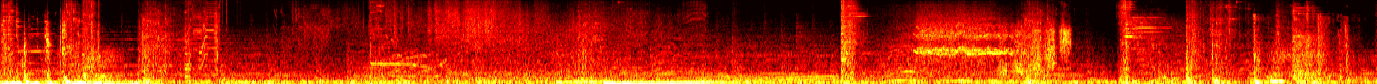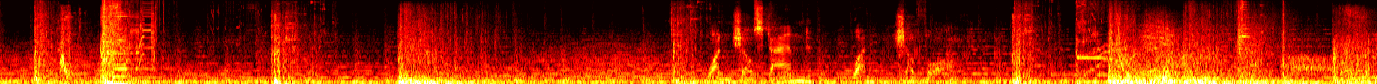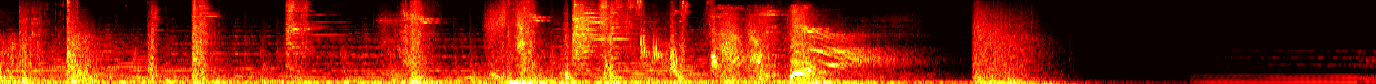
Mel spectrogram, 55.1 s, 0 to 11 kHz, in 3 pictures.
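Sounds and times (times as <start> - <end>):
background music: 0.0 - 49.8, 52.6 - 55.0.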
